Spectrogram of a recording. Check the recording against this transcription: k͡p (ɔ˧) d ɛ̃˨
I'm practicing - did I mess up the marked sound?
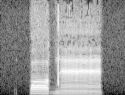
no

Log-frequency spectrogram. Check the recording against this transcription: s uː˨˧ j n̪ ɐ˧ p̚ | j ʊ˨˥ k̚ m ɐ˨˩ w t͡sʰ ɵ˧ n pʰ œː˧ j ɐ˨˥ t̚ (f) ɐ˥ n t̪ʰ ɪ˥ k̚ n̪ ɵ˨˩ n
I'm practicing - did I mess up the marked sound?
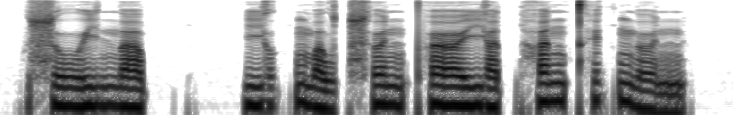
yes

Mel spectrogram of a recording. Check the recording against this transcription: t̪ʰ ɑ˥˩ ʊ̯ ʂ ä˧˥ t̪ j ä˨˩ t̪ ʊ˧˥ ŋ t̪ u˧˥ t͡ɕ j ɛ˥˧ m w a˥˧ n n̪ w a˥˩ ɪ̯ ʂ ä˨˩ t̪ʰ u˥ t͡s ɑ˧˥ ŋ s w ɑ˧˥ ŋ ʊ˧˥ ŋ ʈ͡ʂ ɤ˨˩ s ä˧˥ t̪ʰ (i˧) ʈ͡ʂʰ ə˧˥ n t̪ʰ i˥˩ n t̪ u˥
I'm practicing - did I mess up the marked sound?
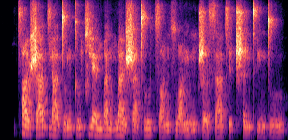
no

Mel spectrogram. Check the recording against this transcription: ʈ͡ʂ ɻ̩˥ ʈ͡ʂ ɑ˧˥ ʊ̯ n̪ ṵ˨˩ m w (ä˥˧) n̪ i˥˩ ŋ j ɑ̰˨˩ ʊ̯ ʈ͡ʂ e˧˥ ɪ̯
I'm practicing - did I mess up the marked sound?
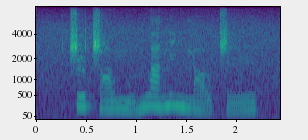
no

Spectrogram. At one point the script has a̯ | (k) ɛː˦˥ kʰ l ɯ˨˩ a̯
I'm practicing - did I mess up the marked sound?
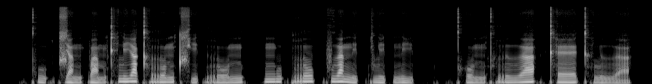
yes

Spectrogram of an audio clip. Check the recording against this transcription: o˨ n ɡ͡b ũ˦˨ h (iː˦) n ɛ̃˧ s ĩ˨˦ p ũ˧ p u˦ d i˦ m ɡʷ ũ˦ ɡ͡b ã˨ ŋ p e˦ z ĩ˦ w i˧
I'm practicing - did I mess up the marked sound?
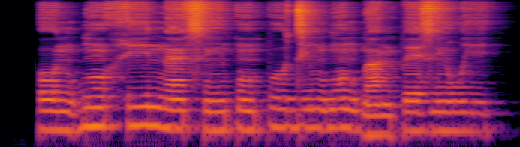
no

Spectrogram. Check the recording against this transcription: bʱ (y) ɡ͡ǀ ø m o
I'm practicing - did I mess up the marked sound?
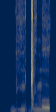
no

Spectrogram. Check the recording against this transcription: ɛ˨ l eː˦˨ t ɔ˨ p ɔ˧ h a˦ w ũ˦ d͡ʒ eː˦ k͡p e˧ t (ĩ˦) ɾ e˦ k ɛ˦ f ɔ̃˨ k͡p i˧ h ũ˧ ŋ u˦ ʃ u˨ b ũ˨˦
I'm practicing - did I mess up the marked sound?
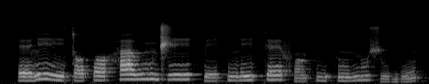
no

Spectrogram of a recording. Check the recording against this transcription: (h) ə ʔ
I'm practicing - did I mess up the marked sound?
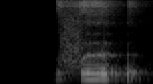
yes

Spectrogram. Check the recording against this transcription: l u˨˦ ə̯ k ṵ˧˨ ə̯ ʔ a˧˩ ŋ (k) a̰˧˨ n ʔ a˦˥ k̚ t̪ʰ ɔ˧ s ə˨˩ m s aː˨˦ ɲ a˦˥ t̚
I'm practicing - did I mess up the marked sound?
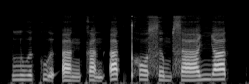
no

